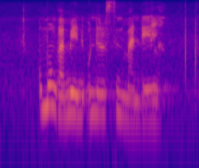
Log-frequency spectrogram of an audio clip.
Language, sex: Zulu, female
